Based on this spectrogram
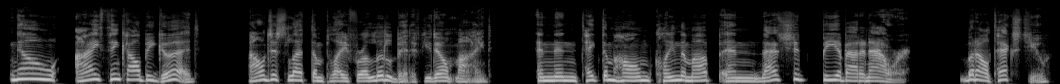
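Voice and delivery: a lightly voiced young mother; mother character voice. A narrator's reading. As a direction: speak as the practical mom. Annie's voice again.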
